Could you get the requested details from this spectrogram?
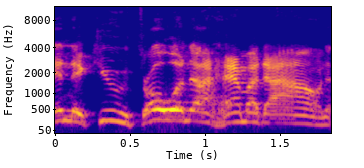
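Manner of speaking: high, slightly gravelly announcer voice. Giving a small taste of the announcer's growl: gravelly Austin Carr voice. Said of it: "the full throat Austin Carr where he gets all gravelly".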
